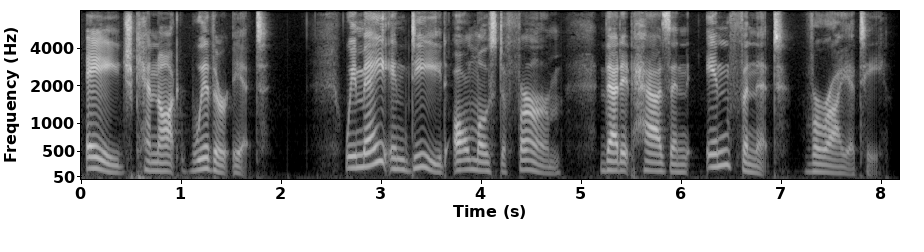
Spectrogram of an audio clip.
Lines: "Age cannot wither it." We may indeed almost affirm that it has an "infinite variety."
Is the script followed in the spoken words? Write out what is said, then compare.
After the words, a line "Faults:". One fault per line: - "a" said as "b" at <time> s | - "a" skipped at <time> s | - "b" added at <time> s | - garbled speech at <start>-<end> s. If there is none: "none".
"Age cannot wither it." We may indeed almost affirm that it has an "infinite variety."
Faults:
none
